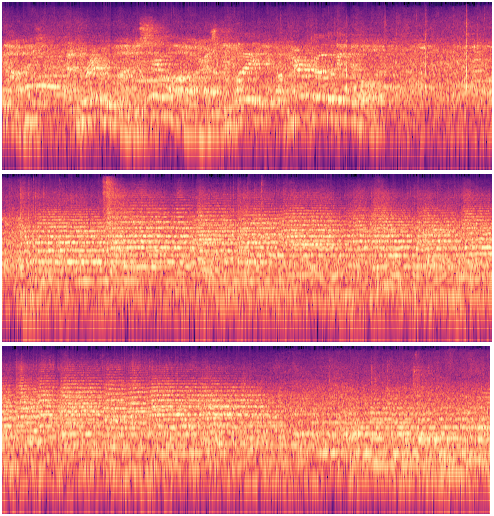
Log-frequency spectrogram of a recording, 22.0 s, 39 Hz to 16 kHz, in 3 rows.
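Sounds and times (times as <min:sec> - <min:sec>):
marching band brass chords: 0:00.0 - 0:22.0
percussion crash: 0:07.6 - 0:09.6.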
